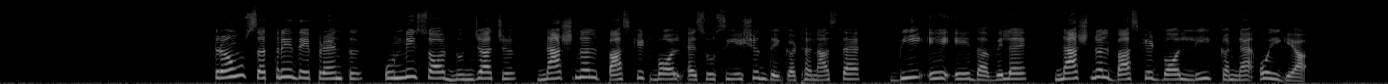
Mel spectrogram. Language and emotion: Dogri, neutral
